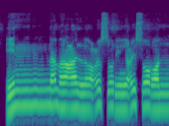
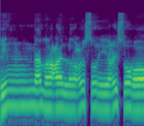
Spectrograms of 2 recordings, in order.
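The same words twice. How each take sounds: First: Slow recitation ending with the nasal ইসরান; wrong ending ইসরান. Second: Slow recitation ending on a long open ইসরা with no -n; correct stop ইসরা. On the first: Teacher shows the wrong reading to students, slow recitation. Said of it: "এই ইসরান নয়". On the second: Teacher shows the right stop to students, slow recitation. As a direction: drop the tanween, close on ইসরা. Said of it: "তখন উচ্চারণ হবে". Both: Shown as a demonstration.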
